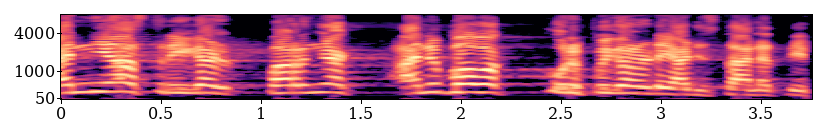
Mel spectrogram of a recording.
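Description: A man's raised, projected voice with very wide pitch swings. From Kerala, India. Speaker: public speaker, religion critic. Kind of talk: public lecture. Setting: stage with audience. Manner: forceful.

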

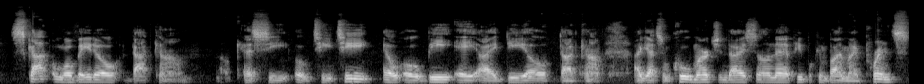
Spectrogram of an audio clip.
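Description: A man with a New York accent, fairly low in pitch, with ordinary pitch variation and a fairly slow pace. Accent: New York, non-rhotic. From Staten Island, New York. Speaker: patriotic artist; podcast guest. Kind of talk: casual interview. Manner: animated. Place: office.

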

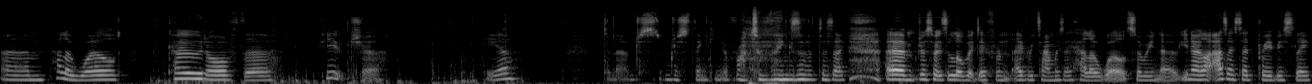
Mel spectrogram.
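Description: A woman's fairly high voice in a Yorkshire accent, monotone and flat, at a moderate pace, with big swings in loudness and long, frequent pauses. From northern England, Yorkshire. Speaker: programming tutor. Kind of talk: tutorial. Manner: casual, with fillers. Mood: relaxed, self-deprecating. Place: home room.

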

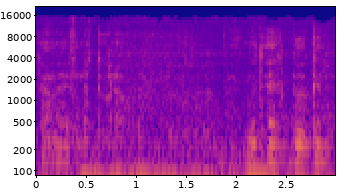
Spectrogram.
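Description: Speech at a moderate pace, with music playing in the background. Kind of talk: casual vlog commentary. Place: home room. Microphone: phone near.

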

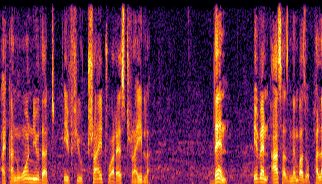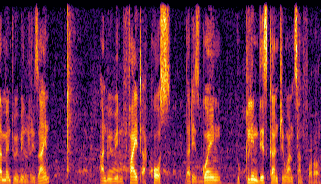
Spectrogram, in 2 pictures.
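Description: A man talks at a moderate pace with long, frequent pauses. Crowd noise fills the background, though the sound is dry with no echo. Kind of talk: interview answer. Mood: stern, warning. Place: street. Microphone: handheld.

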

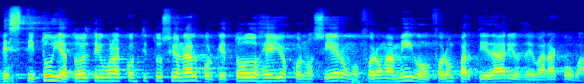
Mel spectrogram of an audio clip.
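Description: At a very fast pace, a man with a high pitch talks with ordinary pitch variation. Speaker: speaker. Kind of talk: lecture. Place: hall. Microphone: podium.

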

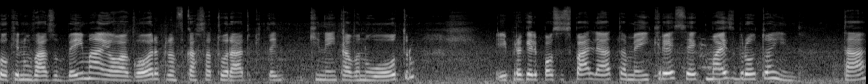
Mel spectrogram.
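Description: A woman with a plain, everyday voice speaks at a fairly high pitch with fairly even intonation and big swings in loudness. Light background noise is present. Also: dry sound with no echo. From Brazil. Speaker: gardening youtuber. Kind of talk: tutorial. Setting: at home. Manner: casual. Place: garden. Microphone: phone near.

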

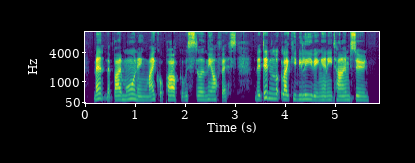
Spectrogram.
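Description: The reading voice is unforced, with fairly even intonation.

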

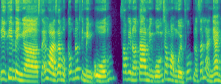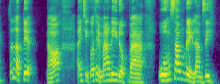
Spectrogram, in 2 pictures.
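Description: Against a quiet background, a woman speaks at a fairly quick pace with a fairly high pitch and lively intonation. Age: 40s. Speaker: product expert; presenter. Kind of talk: sales pitch. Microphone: video call.

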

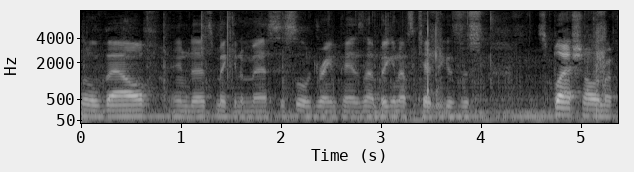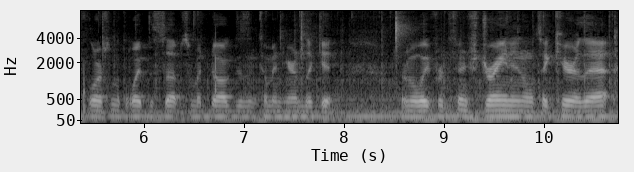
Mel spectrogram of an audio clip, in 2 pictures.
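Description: There is noticeable background noise. A man talks at a very fast pace. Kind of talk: tutorial. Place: garage.

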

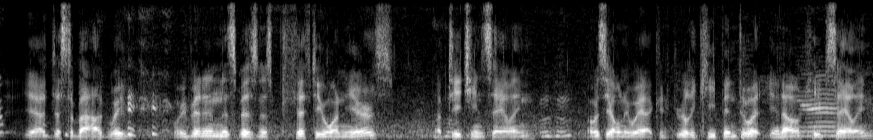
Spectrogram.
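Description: A man talks fairly quickly at a medium pitch, monotone and flat, with hardly any pauses. The sound is dry with no echo, though background noise is noticeable. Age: 80s+. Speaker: sailor and sailing school owner. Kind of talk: interview answer. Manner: hesitant, casual. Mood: warm, friendly. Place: waterside. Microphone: handheld.

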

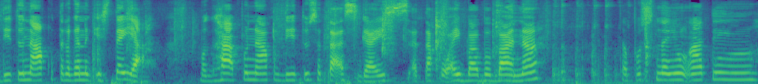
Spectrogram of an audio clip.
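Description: A high-pitched woman at a moderate pace, monotone and flat, with noticeable background noise. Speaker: garden vlogger. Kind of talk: casual vlog chat. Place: garden. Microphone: phone near.

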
